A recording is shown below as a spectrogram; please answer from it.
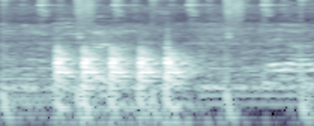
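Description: Knuckles knocking quickly on a dressing-room door, a run of about six knocks, with background music underneath.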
